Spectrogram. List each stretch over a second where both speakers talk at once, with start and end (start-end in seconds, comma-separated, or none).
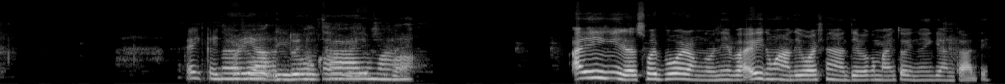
2.2-4.0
